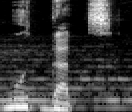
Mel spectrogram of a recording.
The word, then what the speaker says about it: muhdats: Ibnu Asir menjelaskan, kata muhdits dalam bahasa Arab memiliki dua cara baca, muhdits dan muhdats.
